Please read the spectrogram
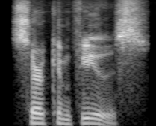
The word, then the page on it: circumfuse: American English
